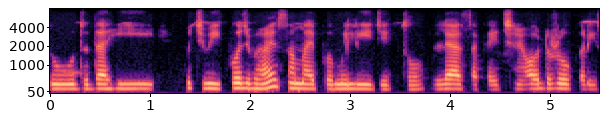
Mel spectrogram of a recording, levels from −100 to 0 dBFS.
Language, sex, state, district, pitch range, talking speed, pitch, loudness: Angika, female, Bihar, Bhagalpur, 155-170 Hz, 185 wpm, 165 Hz, -18 LUFS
